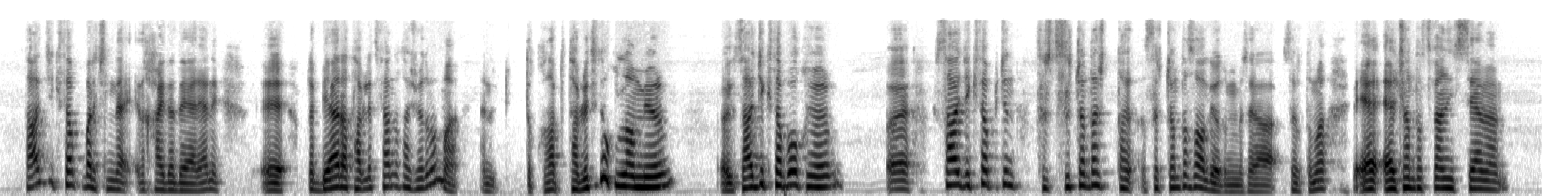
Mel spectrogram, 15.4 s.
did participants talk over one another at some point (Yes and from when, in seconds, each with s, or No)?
No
